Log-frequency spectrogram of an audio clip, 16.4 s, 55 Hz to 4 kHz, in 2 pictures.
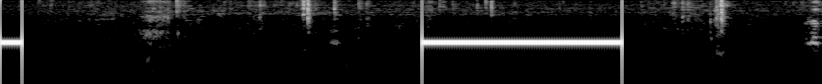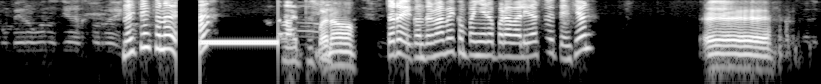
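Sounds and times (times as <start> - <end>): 
ringback tone of an unanswered telephone call: 0.0 - 0.2, 4.2 - 6.2, 10.2 - 11.1
speech: 9.4 - 10.0, 11.1 - 14.3, 15.2 - 16.2.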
